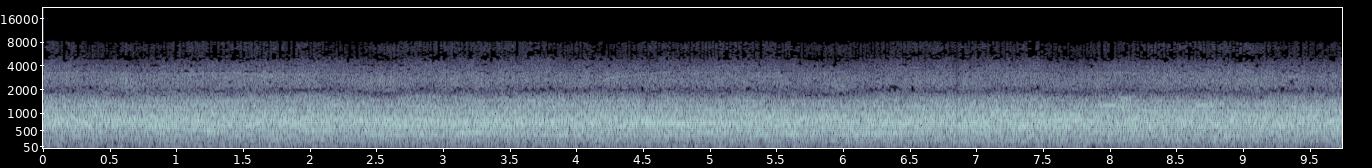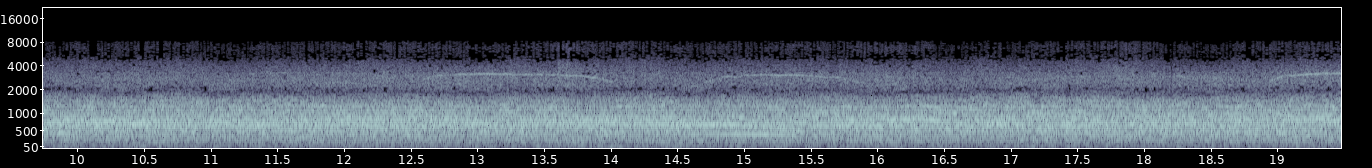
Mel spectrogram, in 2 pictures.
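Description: A large baseball stadium crowd of Tiger fans roars in a steady, dense wash of cheering that carries on without a break, with faint whistles rising above the din now and then, as Colavito steps up to bat with runners on first and third and nobody out.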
